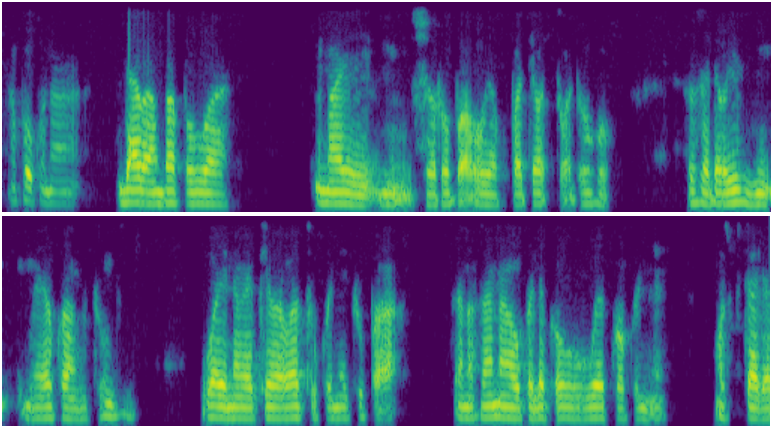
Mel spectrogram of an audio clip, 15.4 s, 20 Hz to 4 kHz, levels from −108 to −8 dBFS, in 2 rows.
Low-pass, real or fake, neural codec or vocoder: 3.6 kHz; fake; vocoder, 22.05 kHz, 80 mel bands, Vocos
